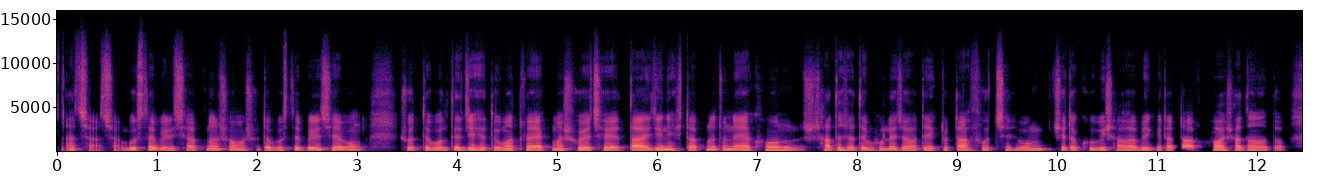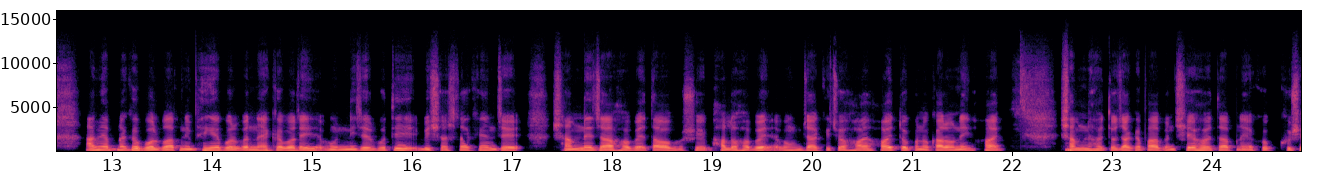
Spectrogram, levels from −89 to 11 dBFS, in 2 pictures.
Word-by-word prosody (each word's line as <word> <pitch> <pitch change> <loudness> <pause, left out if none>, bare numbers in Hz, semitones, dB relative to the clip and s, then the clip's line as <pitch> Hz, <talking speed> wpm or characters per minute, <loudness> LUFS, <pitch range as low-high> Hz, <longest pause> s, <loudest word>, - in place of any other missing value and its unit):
আচ্ছা, 135 +1 -4
আচ্ছা। - - -7
বুঝতে 145 -2 +1
পেরেছি। 115 0 -2
আপনার 135 +2 -2
সমস্যাটা 140 +3 -2
বুঝতে 140 +1 -2
পেরেছি 135 -1 +1
এবং 125 0 0 0.5
সত্যি - - -2
বলতে, 145 +3 0
যেহেতু 130 +2 +1
মাত্র 130 0 -2 0.2
১ 125 - -6
মাস 135 0 0
হয়েছে, 140 0 +2 0.2
তাই 125 0 +7
জিনিসটা 130 +1 0
আপনার 130 +1 -2
জন্য, 135 -1 +2 0.2
এখন 165 +6 +1 0.4
সাথে, 140 +1 0
সাথে 150 0 0
ভুলে 135 +1 0
যাওয়াটা 140 0 0
একটু 130 +2 -7
tough 120 -1 +1
হচ্ছে 130 +6 -5
এবং 150 -2 -1 0.3
সেটা 140 -2 -1
খুবই 140 +1 0
স্বাভাবিক। 135 0 0
এটা 125 - -2
tough 125 0 +1
হয় 145 0 +4
সাধারণত। 125 -1 -1 0.6
আমি 160 +4 +3
আপনাকে 185 +1 0
বলব, 130 -1 +4
আপনি 135 +2 -2
ভেঙে 150 0 +3
পড়বেন 125 -2 +2
না 120 - 0
একেবারেই 125 +4 +2
এবং 125 - -3 0.2
নিজের 140 +2 +1
প্রতি 150 +4 0 0.3
বিশ্বাস 130 +1 -3
রাখেন 125 +6 -1
যে, 125 - +3 0.5
সামনে 135 +4 +2
যা 130 - +6
হবে 130 0 +1
তা 125 - +3
অবশ্যই 130 +3 -5
ভালো 130 +1 +1
হবে 120 -1 +4
এবং 115 -1 -3 0.2
যা 120 - +4
কিছু 130 +1 -4
হয়, 145 +3 +1
হয়তো 160 +3 +3
কোন 130 - -1
কারণেই 125 +2 +3
হয়। 155 -5 +2 0.7
সামনে 140 -1 +2
হয়তো 135 -1 -2
যাকে 120 +2 +2
পাবেন, 120 0 +2
সে 150 - +2
হয়তো 140 -3 0
আপনাকে 125 - -4
খুব 125 - -2
খুশি 140 -1 -2
135 Hz, 180 wpm, -22 LUFS, 125-140 Hz, 0.7 s, তাই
